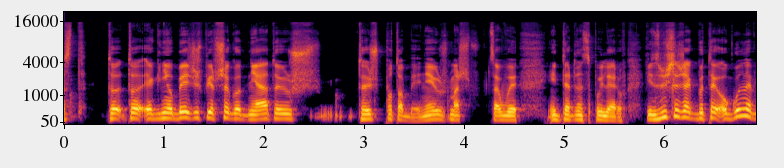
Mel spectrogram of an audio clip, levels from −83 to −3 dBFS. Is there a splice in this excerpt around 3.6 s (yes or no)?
no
